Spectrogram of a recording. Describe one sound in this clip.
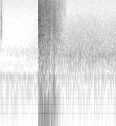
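A machete swings through the air with a whoosh.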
